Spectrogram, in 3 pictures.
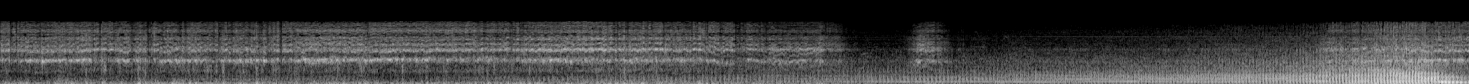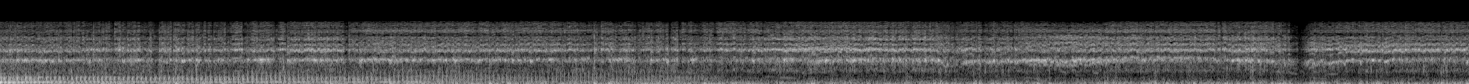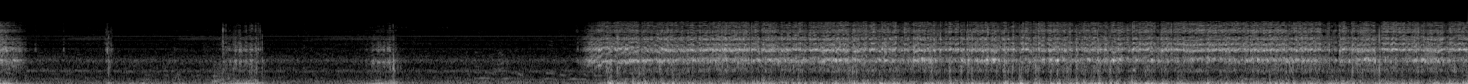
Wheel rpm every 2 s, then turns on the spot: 150, 150, 160, 140, 20, 0, 30, 160, 160, 160, 170, 170, 140, 130, 100, 10, 0, 50, 160, 160, 170, 170.
none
